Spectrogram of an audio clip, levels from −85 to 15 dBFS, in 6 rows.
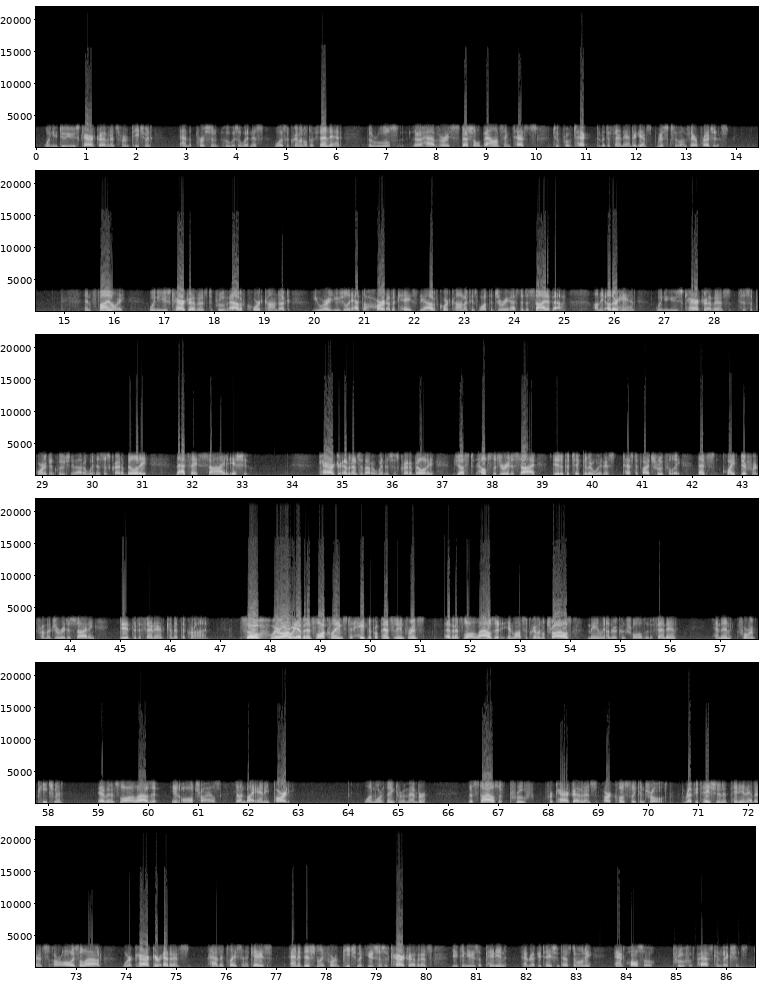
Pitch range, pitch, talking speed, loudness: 85-110 Hz, 90 Hz, 150 wpm, -16 LUFS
